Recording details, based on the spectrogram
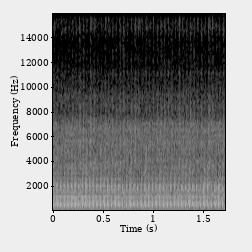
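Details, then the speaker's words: Hover H5 petrol (Mitsubishi engine), 109,000 km, 4,000 km after timing belt kit replacement: fast even knocking at idle that grows with revs and fades after 2000 rpm; hydraulic timing belt tensioner found failed, collapsing under hand pressure. "будет ещё ну такой ещё дополнительный неприятный звук такой знаете ырка что ли сначала стучащий звук на холостых оборотах и при наборе сначала будет усиливаться"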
